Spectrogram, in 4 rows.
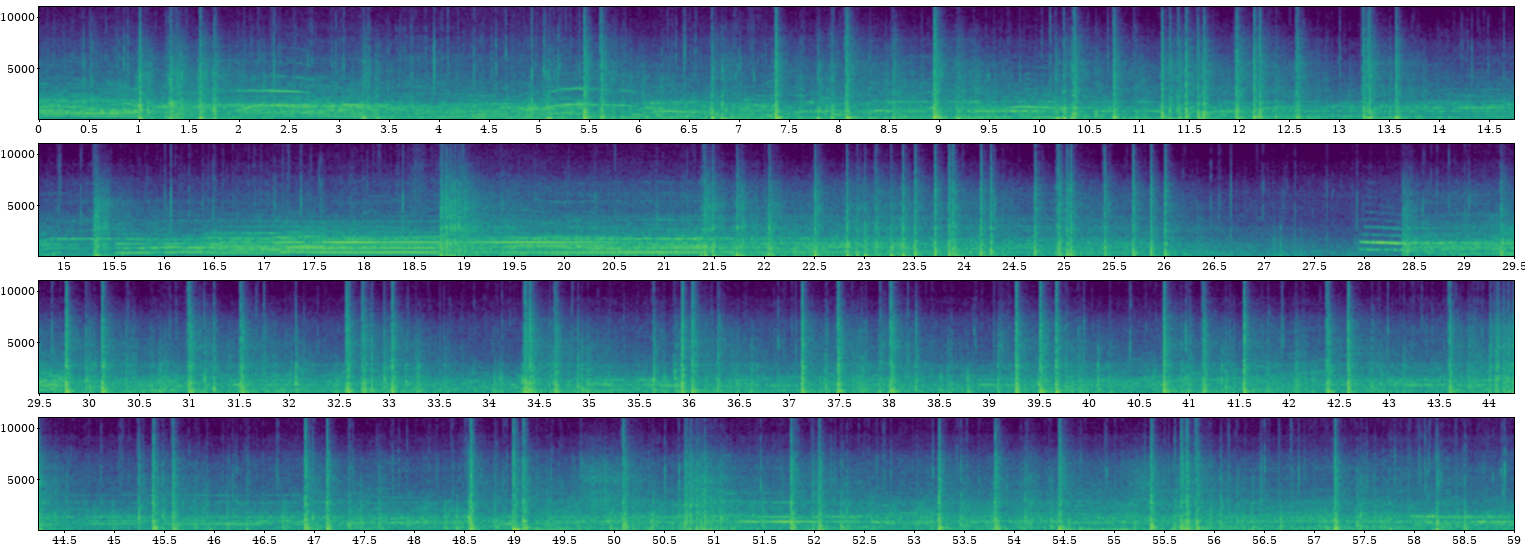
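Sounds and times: fireworks bangs and crackles: 0:00.0 - 0:59.0.

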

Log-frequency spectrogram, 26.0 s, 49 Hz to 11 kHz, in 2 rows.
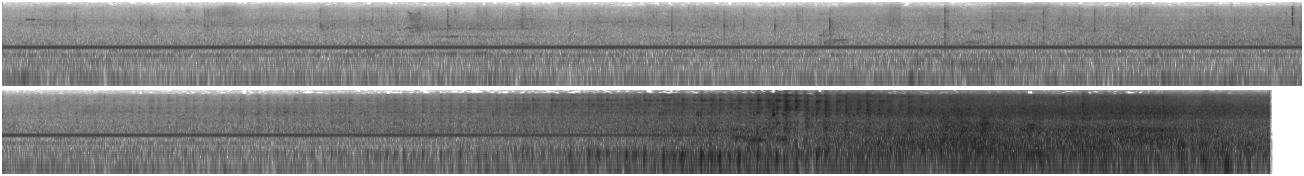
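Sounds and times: steam locomotives approaching: 0:00.2 - 0:25.7
coaches rattling past: 0:13.3 - 0:25.3.

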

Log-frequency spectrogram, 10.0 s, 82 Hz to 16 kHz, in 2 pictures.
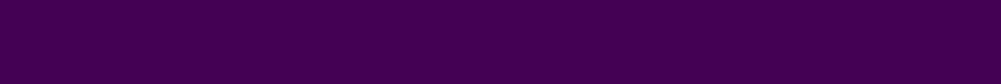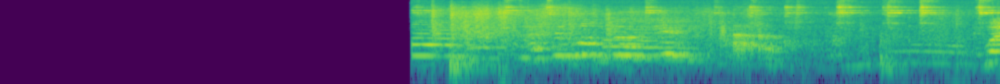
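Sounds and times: children's voices: 0:07.1 - 0:10.0
dog whining: 0:08.6 - 0:10.0.

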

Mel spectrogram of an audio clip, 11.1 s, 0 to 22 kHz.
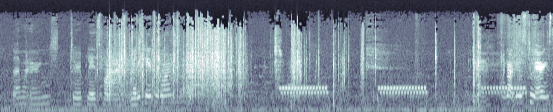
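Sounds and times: handling clicks and rustling: 0:01.9 - 0:07.6
electronic two-tone ring: 0:05.6 - 0:06.6, 0:07.5 - 0:08.6, 0:09.6 - 0:10.6.

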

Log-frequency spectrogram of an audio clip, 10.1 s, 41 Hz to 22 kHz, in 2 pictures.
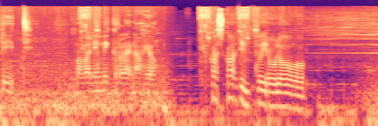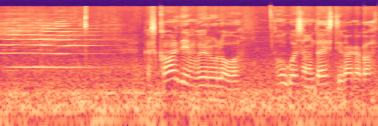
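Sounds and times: steady electronic tone: 0:02.3 - 0:08.0.

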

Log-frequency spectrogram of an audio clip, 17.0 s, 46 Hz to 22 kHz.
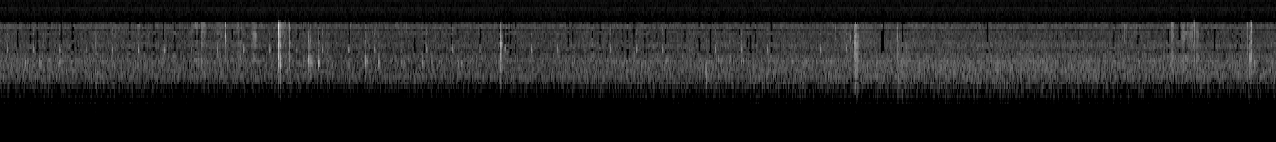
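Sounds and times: faint road noise: 0:00.0 - 0:17.0
turn signal ticking: 0:00.0 - 0:17.0.

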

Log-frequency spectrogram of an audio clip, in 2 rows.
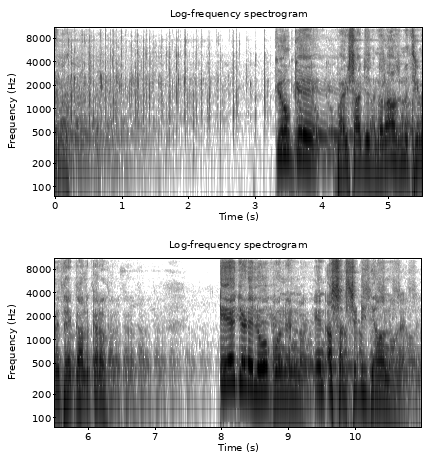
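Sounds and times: applause: 0:00.0 - 0:03.9.

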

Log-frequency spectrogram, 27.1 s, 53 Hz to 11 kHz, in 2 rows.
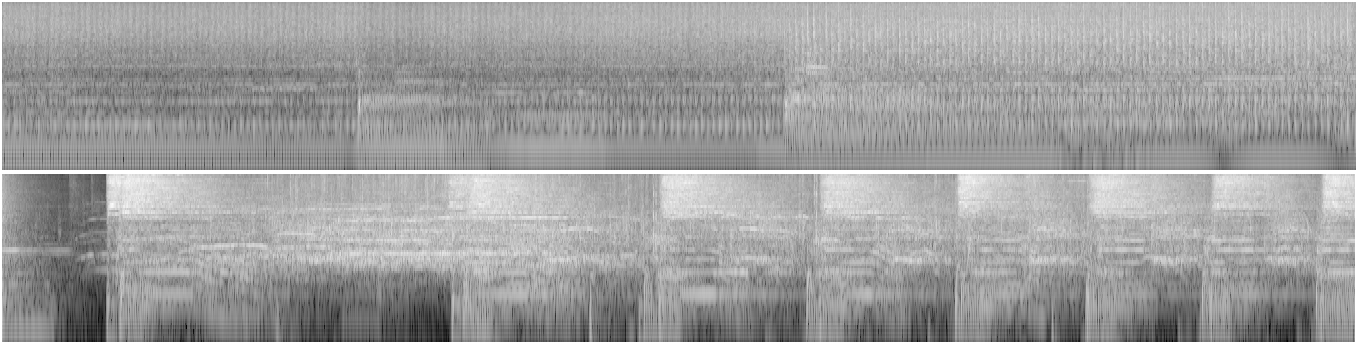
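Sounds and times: electric bass: 0:00.0 - 0:27.0
electric guitar: 0:03.5 - 0:13.7, 0:14.6 - 0:27.0
drums and cymbals played hard: 0:14.6 - 0:27.0.

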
